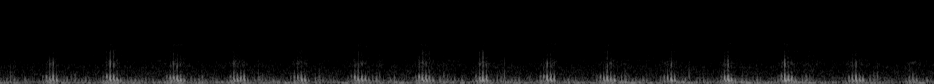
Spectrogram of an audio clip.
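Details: Contented female cat purring while cuddling: a low, rumbling purr pulsing steadily about every 0.6 seconds, each pulse swelling and fading, with no other sounds.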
